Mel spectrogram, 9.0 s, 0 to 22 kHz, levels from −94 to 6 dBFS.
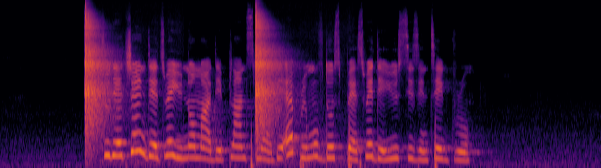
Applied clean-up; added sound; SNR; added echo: none; Clapping; -5 dB; none.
